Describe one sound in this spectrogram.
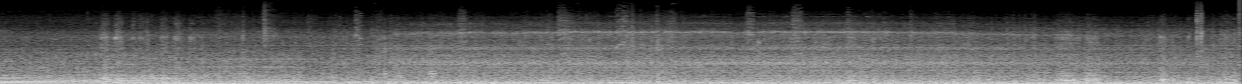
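Small clicks and rattles sound inside the cab.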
